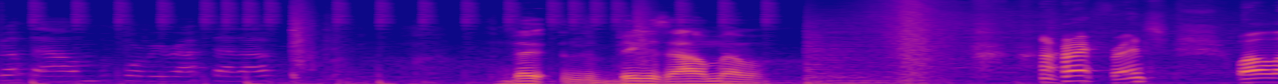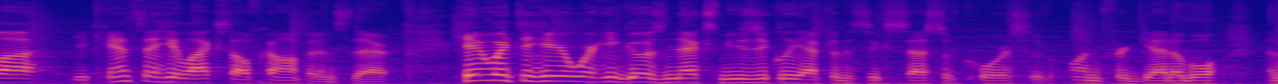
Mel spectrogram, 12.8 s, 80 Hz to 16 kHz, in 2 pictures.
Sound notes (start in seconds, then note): 4.9 laughs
